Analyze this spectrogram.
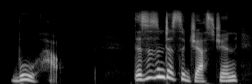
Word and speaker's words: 不好: For instance, 好 is a third tone, so not good is 不好. It falls, 不好.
